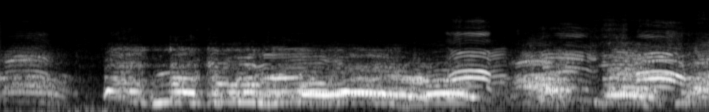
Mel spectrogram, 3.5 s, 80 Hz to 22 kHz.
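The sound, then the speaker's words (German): A crowd of animal rights protesters in Tübingen, demonstrating in September 2014 against experiments on monkeys at the Max Planck Institute for Cybernetics, chants together in loud, raised voices, the massed shouting rising and falling in steady phrases with brief dips between them. “In Tübingen demonstrieren Tierschützer gegen Experimente mit Affen im Max-Planck-Institut für Kybernetik.”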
